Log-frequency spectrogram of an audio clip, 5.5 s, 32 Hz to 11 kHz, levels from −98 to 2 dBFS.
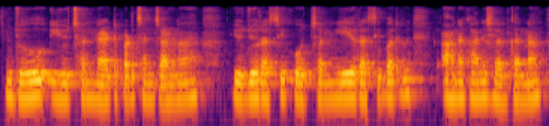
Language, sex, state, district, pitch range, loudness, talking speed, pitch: Hindi, male, Uttarakhand, Uttarkashi, 115-125 Hz, -18 LUFS, 205 wpm, 120 Hz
